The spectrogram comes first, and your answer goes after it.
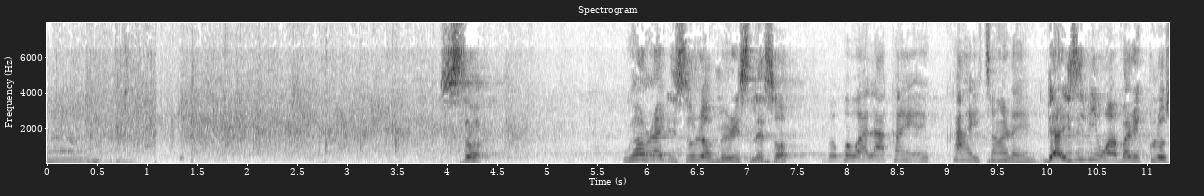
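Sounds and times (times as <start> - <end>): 
audience applause: 0.0 - 5.1
speech: 4.0 - 4.5, 5.8 - 11.2.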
